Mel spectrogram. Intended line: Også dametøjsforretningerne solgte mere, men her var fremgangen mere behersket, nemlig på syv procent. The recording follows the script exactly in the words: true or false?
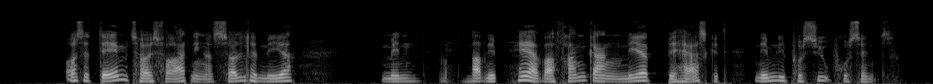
false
